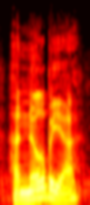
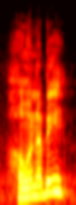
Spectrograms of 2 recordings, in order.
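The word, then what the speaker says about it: Honobia: Retired Oklahoma State Forestry Service worker Harold Yates, a one-time Hanobia Honabi. Oh, pronounced Honabi.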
